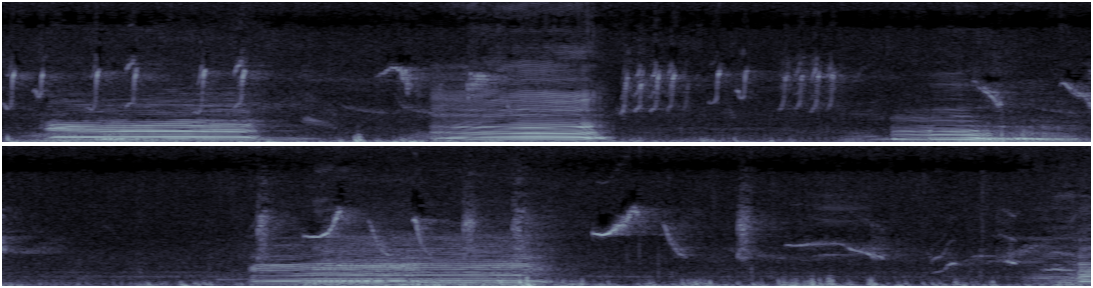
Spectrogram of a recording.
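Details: Herd of healthy cattle walking together toward the barn with a herder. Four long, drawn-out harmonic moos arrive several seconds apart, each rising then falling in pitch. Small birds chirp high in the background between calls.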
